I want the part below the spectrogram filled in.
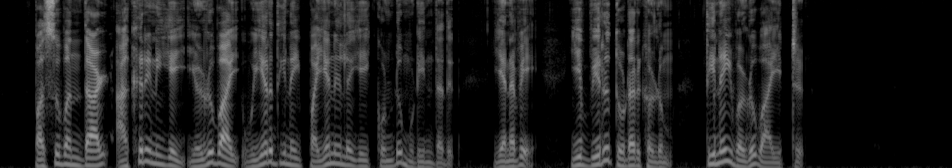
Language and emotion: Tamil, neutral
